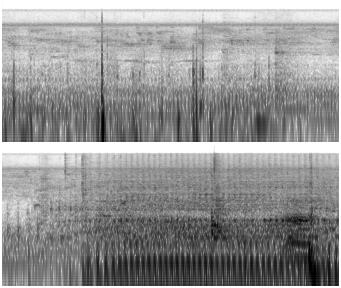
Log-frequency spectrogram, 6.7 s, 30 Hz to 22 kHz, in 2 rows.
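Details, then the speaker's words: Honda Beat scooter that still misfired after rotak replacement, restarted on an external fuel pressure tool limited to 50 psi; after a few clicks the single starts, revs climb, then hold an even beat, no misfire; normal cold start idle. "naik terus turun stabil gas Coba kita naikkan gasnya ya tapi anakku sedang tidur Oke normal nggak ada brebet atau apa"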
